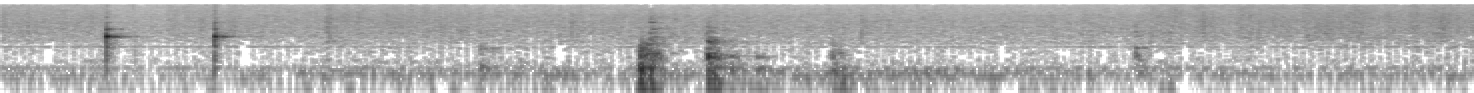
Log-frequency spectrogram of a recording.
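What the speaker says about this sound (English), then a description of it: "next to go in is the chopped leek. And I'm just going to fry that in until it's nice and soft." Chopped leek fries softly in a pan on low, quiet sizzling punctuated by a few sharp clicks and scrapes of stirring, with no voices.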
